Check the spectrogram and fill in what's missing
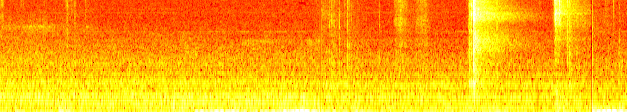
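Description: Scissors cutting paper for a junk journal: a few quiet snips close by, the two clearest near the end, over a low hiss of room noise with no talking.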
